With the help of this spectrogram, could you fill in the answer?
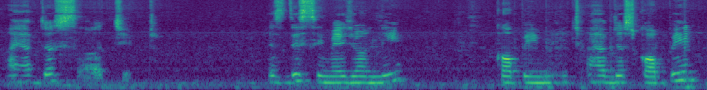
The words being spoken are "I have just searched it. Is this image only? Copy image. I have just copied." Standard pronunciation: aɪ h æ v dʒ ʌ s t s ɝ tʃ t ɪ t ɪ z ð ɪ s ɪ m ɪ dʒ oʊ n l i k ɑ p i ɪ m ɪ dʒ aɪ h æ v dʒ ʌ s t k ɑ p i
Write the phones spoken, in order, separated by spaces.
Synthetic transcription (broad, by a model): aɪ h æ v dʒ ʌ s s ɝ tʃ ɪ t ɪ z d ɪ s ɪ m ɪ dʒ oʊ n l i k ɑ p i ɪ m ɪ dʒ aɪ h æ v dʒ ʌ s t k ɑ p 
